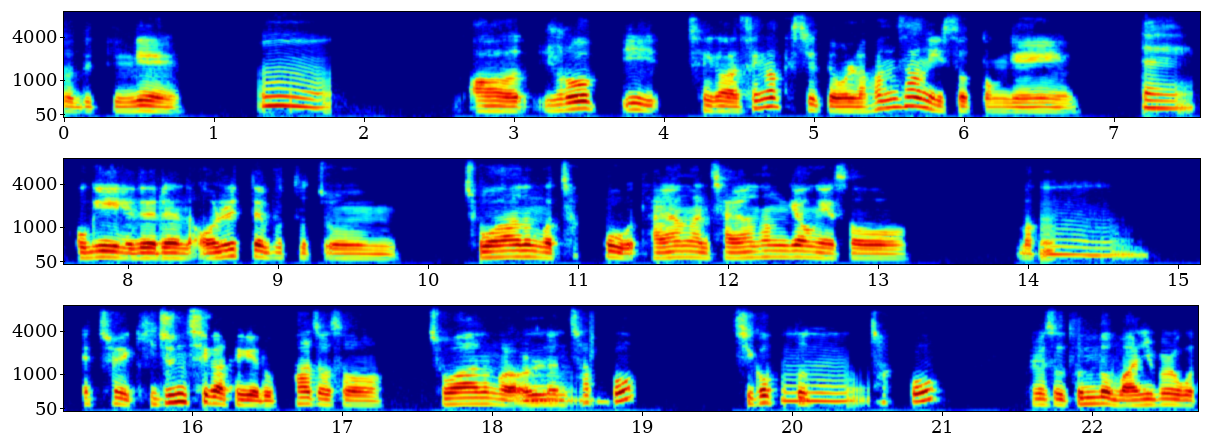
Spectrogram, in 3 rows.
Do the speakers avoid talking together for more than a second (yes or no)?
yes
